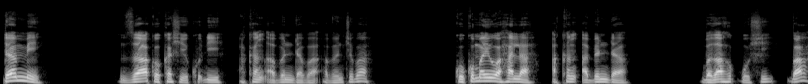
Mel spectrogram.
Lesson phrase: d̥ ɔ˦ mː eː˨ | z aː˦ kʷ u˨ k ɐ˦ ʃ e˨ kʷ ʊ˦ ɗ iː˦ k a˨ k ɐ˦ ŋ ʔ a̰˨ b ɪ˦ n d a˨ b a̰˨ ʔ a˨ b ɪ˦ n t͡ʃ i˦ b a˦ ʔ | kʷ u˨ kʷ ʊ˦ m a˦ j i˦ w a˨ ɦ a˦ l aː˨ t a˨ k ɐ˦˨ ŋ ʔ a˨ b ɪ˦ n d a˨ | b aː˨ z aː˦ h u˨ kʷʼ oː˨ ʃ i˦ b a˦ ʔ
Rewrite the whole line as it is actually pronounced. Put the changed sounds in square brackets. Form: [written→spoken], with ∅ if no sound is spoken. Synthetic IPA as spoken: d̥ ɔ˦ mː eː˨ | z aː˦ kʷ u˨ k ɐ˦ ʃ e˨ kʷ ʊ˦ ɗ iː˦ [k→ʔ] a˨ k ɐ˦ ŋ ʔ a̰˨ b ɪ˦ n d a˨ b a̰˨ ʔ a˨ b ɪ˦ n t͡ʃ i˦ b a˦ ʔ | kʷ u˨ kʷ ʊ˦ m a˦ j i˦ w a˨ ɦ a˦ l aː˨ [t→ʔ] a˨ k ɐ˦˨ ŋ ʔ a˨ b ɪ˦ n d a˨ | b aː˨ z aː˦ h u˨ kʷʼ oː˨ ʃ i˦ b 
